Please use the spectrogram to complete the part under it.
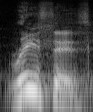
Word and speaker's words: Reese's: Reese's, because their last name is Reese and it's possessive, an apostrophe S.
